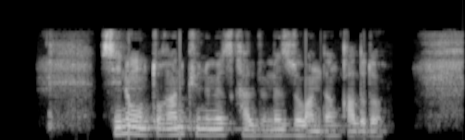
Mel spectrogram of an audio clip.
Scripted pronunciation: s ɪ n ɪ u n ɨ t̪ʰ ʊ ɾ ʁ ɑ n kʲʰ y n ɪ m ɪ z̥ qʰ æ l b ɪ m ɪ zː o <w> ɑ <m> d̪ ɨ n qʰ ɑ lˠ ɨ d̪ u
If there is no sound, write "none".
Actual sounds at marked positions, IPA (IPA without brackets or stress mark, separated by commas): w, n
